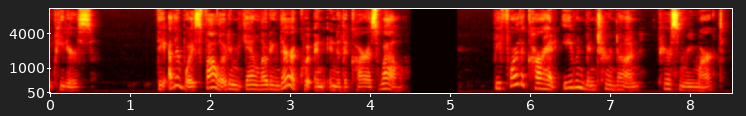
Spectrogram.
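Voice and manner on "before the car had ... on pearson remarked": ordinary delivery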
